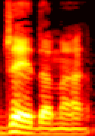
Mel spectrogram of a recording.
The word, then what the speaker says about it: Gedama: Benissimo, allora ho sbagliato l'accento, Gedama, va bene.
